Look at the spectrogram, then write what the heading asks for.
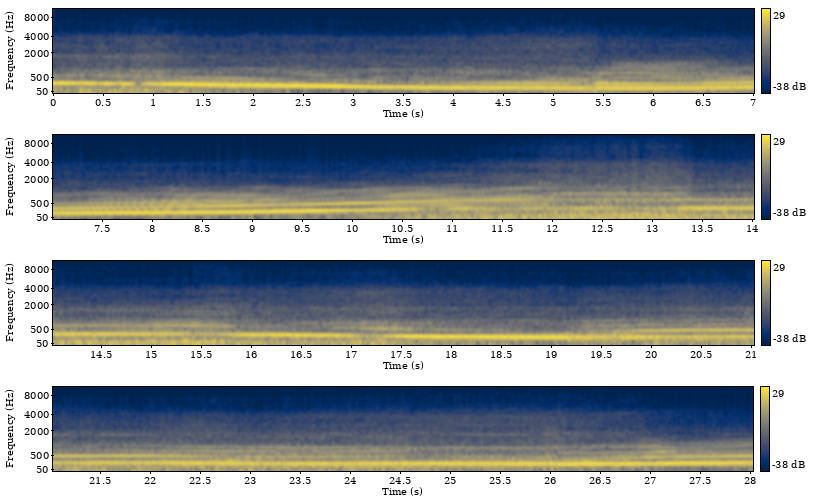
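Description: Motorcycle engine at speed on a track lap, loud and continuous. Its pitch falls over the first few seconds as the bike slows, climbs back and holds, dips again about two-thirds of the way through, then rises near the end.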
